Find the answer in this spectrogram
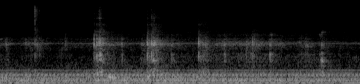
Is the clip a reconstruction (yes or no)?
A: yes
